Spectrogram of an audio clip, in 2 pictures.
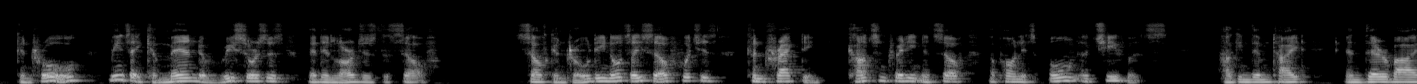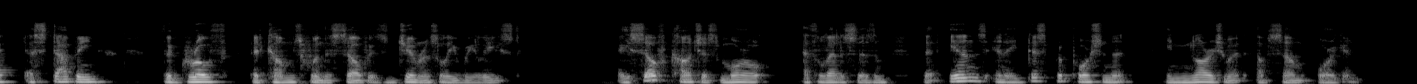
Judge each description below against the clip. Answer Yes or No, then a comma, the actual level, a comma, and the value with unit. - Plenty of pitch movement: Yes, wide, 6.1 semitones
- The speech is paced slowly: Yes, slow, 115 wpm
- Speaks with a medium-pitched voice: No, low, 110 Hz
